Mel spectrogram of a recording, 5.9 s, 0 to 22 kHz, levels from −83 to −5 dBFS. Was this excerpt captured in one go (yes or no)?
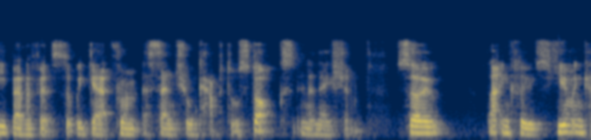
yes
